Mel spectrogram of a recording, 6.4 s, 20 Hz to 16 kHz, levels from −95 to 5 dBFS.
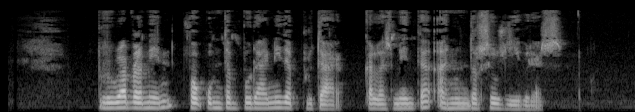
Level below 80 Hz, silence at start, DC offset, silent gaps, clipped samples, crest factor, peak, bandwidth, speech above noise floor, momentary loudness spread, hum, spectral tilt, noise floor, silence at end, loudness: -80 dBFS; 0.4 s; under 0.1%; none; under 0.1%; 20 dB; -8 dBFS; 11.5 kHz; 39 dB; 8 LU; none; -4.5 dB/octave; -66 dBFS; 0.55 s; -28 LUFS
